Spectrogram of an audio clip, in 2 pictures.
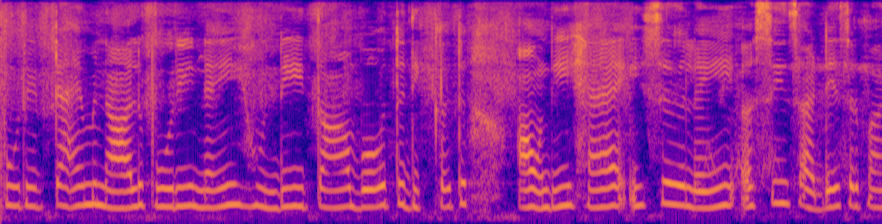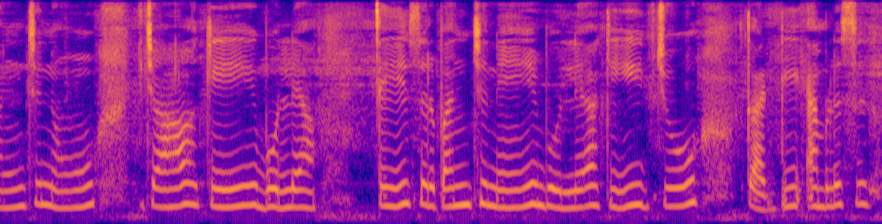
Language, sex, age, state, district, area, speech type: Punjabi, female, 18-30, Punjab, Fazilka, rural, spontaneous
